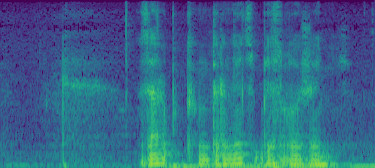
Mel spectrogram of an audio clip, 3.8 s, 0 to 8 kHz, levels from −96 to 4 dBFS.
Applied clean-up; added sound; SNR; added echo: none; none; none; none.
